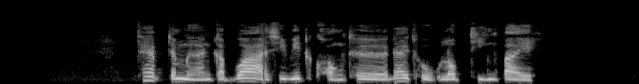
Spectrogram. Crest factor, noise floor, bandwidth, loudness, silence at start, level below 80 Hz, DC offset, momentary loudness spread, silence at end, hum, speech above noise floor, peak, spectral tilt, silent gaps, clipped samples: 20 dB; -80 dBFS; 7.6 kHz; -20 LUFS; 1.4 s; -60 dBFS; under 0.1%; 8 LU; 1.05 s; none; 61 dB; -2 dBFS; -6 dB/octave; none; under 0.1%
